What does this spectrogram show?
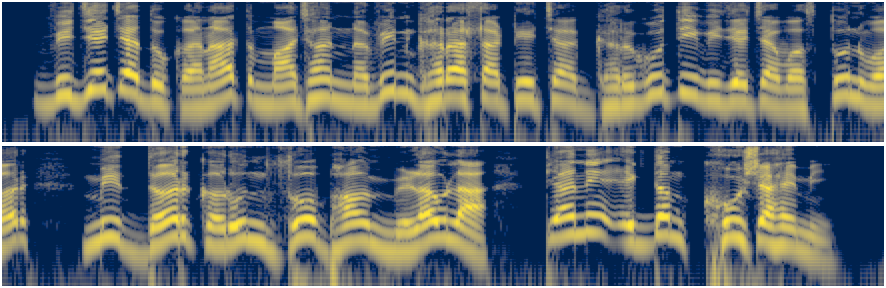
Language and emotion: Marathi, happy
